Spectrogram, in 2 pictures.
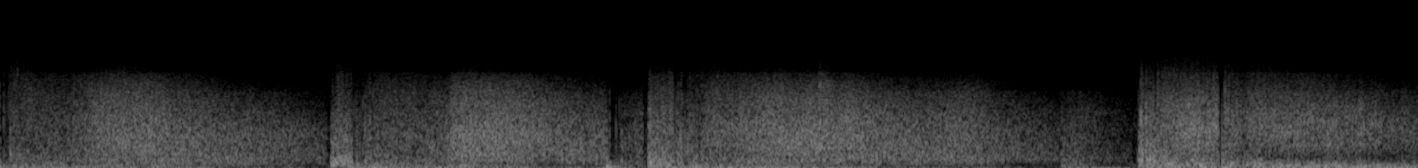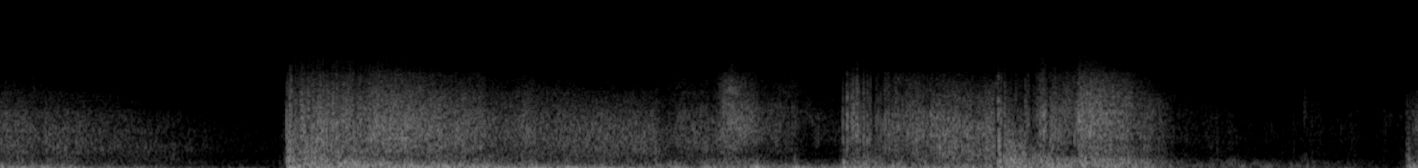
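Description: Large caliber artillery guns fire in wartime, a series of heavy booming blasts at irregular intervals, each followed by a long rumbling decay, loud and alone with no voices.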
